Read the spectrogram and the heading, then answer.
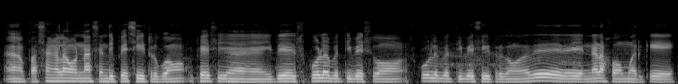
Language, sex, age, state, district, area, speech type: Tamil, male, 18-30, Tamil Nadu, Nagapattinam, rural, spontaneous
